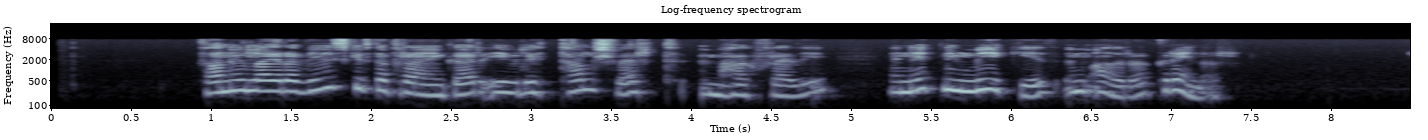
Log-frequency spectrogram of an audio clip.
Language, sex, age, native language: Icelandic, female, 50-59, Icelandic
